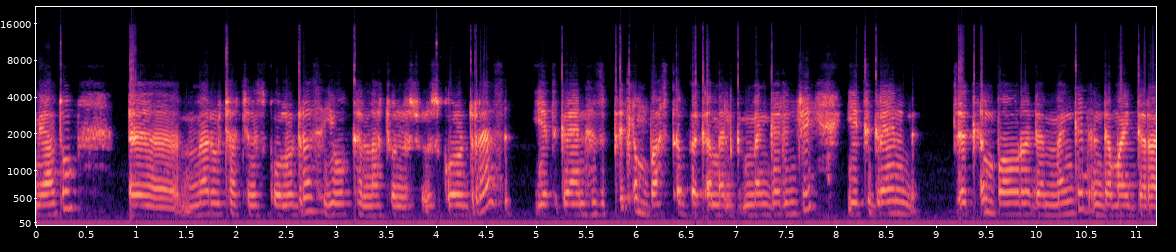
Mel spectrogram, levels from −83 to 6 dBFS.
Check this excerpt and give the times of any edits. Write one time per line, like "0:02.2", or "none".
none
